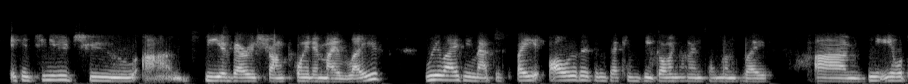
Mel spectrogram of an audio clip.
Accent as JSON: {"language": "English", "region": "New Jersey", "country": "United States", "tie": "born or raised there", "said": "I am a born and raised Jersey girl, very proud to be from New Jersey"}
